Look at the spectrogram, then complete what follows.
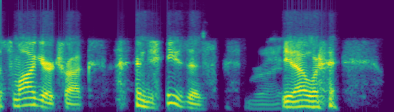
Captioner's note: laughs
